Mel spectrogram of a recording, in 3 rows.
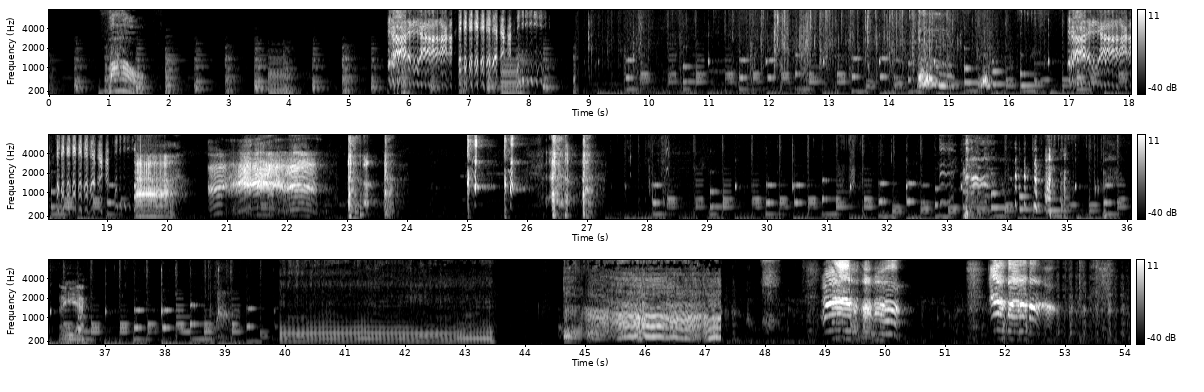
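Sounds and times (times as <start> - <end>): baby squealing laughter: 5.6 - 8.3, 14.5 - 15.8, 17.0 - 19.4, 49.0 - 50.4, 51.8 - 52.8.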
